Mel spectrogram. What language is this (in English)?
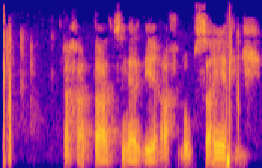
Kabyle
